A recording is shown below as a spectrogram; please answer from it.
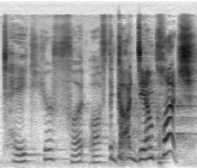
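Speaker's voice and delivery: slow, loud, sharp staccato bark; loud staccato yell. Retold or imitated. Father barking at his daughter on the steep hill, loud staccato. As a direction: spit each word out loud and sharp. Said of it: "He spit ... loud and shocking, in sharp staccato".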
